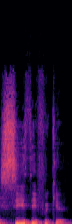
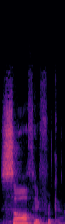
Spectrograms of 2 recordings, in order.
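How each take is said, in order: First: "South Africa" with vowels squeezed to "Sith Ifrica"; botched accent on "South Africa", thin i vowels; wrong South African accent. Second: "South Africa" as "Sowth Ifrica", lower; "South Africa" with open first vowel, South African style; correct South African accent. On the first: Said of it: "there's one thing people always get wrong with the accent". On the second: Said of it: "What do you say?". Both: Shown as a demonstration.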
